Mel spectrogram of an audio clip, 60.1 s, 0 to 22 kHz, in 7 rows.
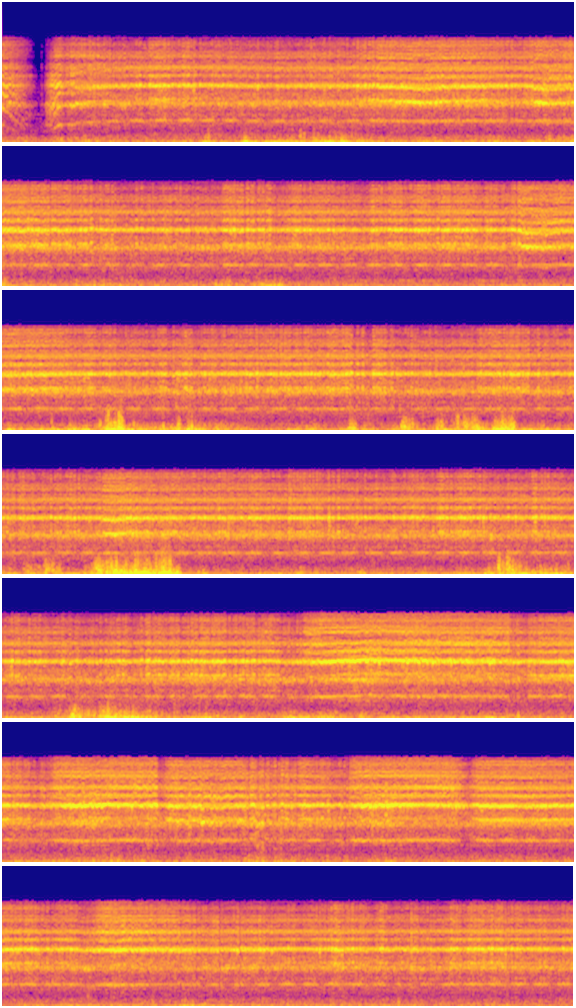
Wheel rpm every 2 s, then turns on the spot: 100, 170, 160, 160, 160, 160, 160, 160, 160, 160, 160, 160, 160, 160, 160, 160, 170, 160, 170, 160, 160, 170, 160, 170, 170, 170, 170, 170, 170, 170.
none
